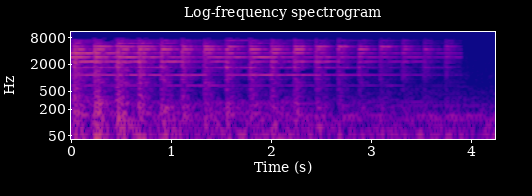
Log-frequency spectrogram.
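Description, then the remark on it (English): A modern fire alarm rings rapidly and loudly, about four metallic strikes per second at a steady pitch, continuing for roughly four seconds before stopping abruptly. No voices are heard. “But the signal warning of a fire did not always sound like that.”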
